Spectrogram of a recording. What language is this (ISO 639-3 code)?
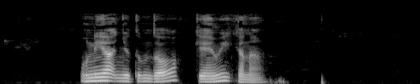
sat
